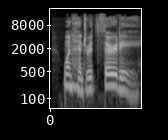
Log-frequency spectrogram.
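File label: "one hundred thirty", English, female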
